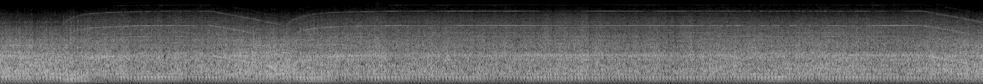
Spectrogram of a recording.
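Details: Homelite 5000 watt generator, bought used with a corroded carburetor; after carburetor, brush assembly and AVR replacement and re-exciting the field with a battery charger, it holds a steady, even drone with a constant high whine, no hunting or misses, producing power.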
